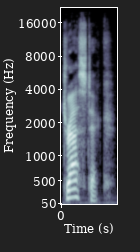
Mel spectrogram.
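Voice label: "drastic", US English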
